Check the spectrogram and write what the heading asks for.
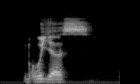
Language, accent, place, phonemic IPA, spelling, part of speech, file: French, France, Lyon, /bʁu.jas/, brouillasse, noun / verb, LL-Q150 (fra)-brouillasse.wav
- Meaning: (noun) Light fog with drizzle; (verb) inflection of brouillasser: 1. first/third-person singular present indicative/subjunctive 2. second-person singular imperative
